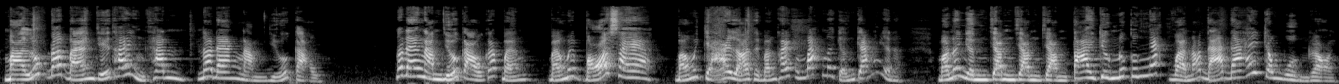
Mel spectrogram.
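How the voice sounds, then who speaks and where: A woman's voice: sits high, big pitch swings, normal speed, sharp tone. A woman with a Southern Vietnamese accent, animatedly telling a ghost story sent in by a listener and addressing her audience directly.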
